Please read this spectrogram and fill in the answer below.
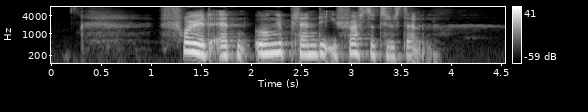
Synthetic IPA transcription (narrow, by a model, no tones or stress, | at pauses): fʁyːð̩ˠæɐd̥enɔ̽ŋəpʰlænd̥əʔifɶɐsd̥ət͡sʰe̝lsd̥æn̰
